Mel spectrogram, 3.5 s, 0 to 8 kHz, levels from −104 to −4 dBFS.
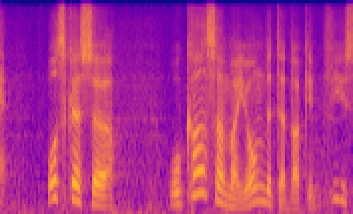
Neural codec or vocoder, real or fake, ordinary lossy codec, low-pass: codec, 16 kHz, 0.2 kbps, FocalCodec; fake; none; 7.2 kHz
